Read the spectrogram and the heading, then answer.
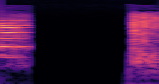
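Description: A short, harsh electronic buzz with a steady tone cuts off abruptly, followed by a brief silence and then a loud burst of rough, noisy sound. No one speaks.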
